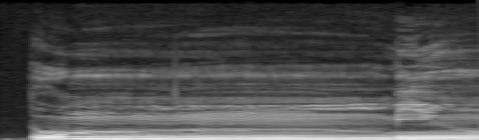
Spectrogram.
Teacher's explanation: mim sukun bertemu mim idgham mimi, kita tekan selama 3 ketuk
